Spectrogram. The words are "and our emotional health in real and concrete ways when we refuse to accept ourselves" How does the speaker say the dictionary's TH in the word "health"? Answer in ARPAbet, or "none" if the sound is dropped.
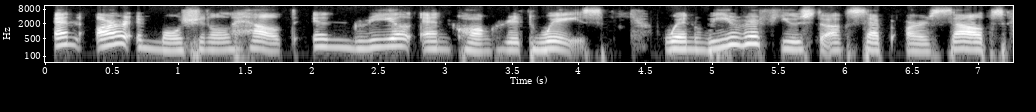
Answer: T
